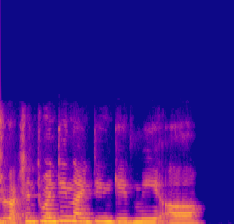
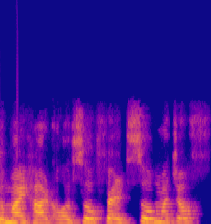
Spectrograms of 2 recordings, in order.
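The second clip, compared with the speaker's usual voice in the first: ordinary delivery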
